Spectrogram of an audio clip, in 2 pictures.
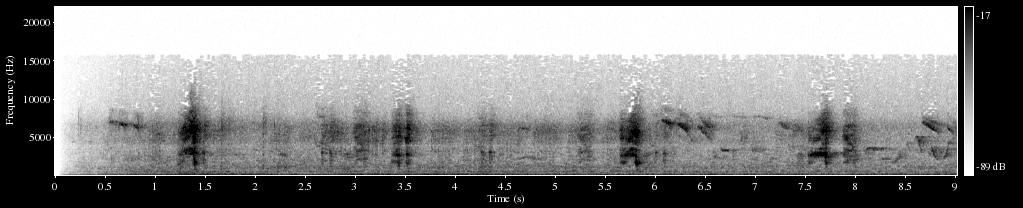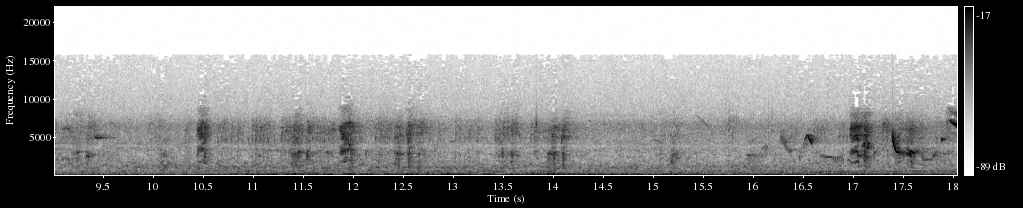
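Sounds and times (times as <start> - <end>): low steady hum: 0.2 - 18.0
thin bird chirps: 0.5 - 9.6
high-pitched bird peeps: 5.2 - 6.3.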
